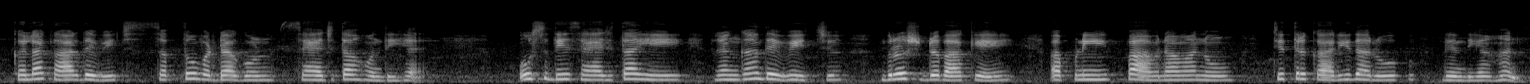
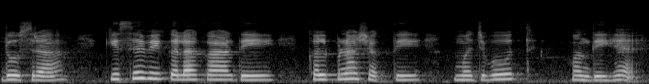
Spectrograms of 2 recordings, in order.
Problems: constant background noise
